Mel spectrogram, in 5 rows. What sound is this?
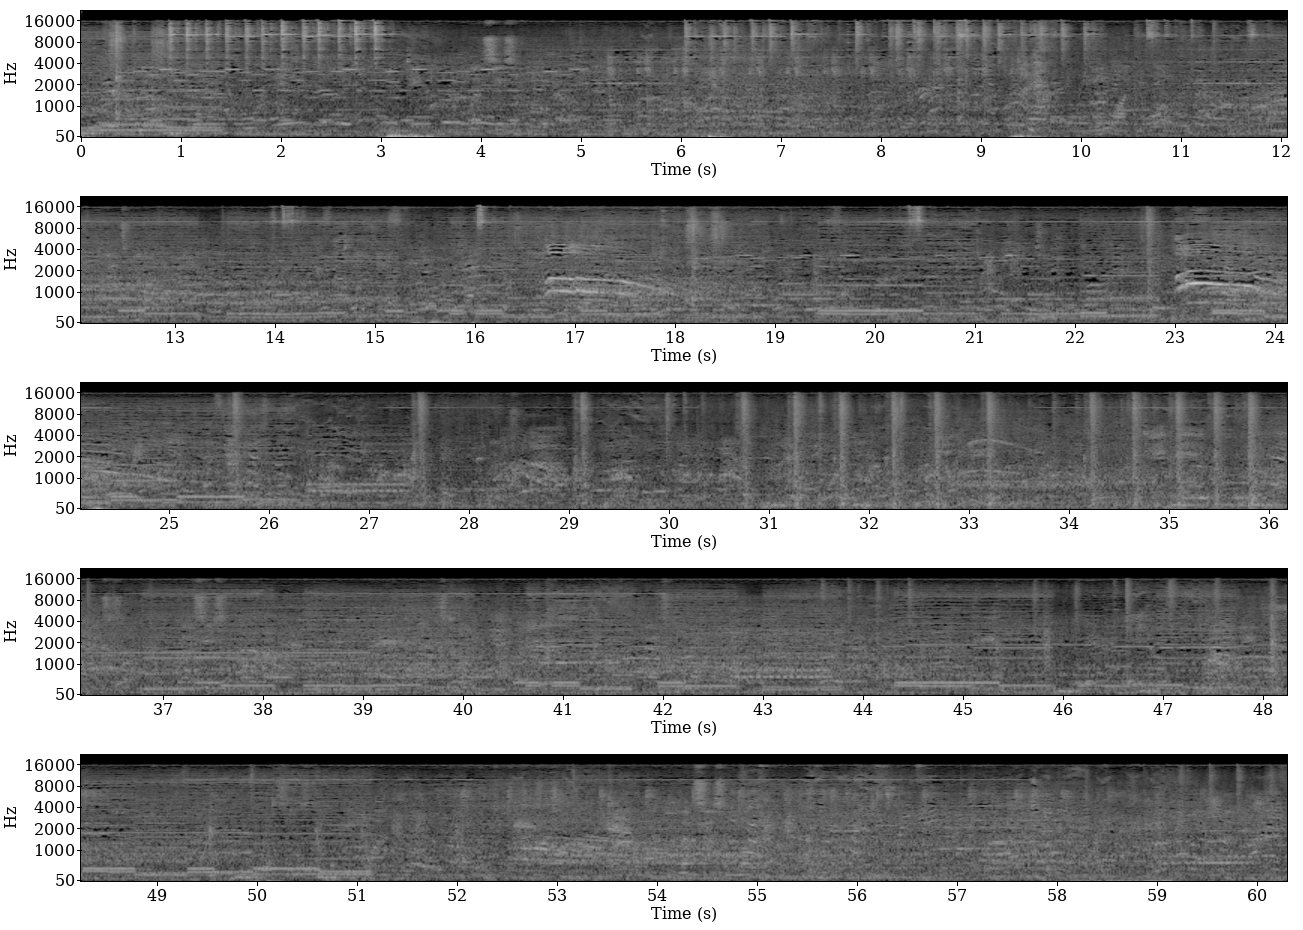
Sounds of an arcade on the boardwalk in Cape May, New Jersey.
video-games, slot-machines, videogames, h4n, arcade, slots, games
